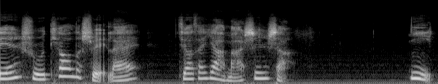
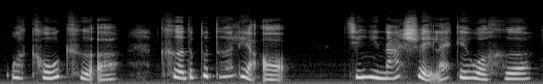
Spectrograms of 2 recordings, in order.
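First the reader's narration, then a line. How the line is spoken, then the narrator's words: Moaning, sighing. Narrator (Chinese): 亚麻唉声叹气地说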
